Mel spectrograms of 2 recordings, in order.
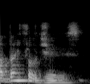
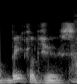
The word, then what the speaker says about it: Betelgeuse: Um, the, probably the most likely object to turn into a supernova in our galaxy at the moment is the star Betelgeuse or Betelgeuse, oh, however yes, you want to pronounce it.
